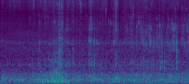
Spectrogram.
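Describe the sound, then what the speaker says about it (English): Water poured from a container onto coco coir bedding resting on a hard brick makes a close, continuous splashing and trickling that stays steady for a few seconds, with no voices. "So let me get this water, and this may not be enough water, but let's see how it bounces off the material too."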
